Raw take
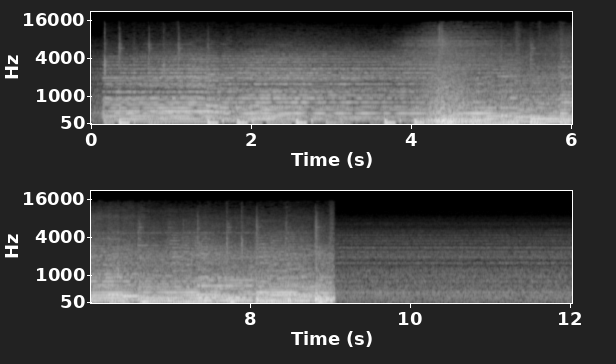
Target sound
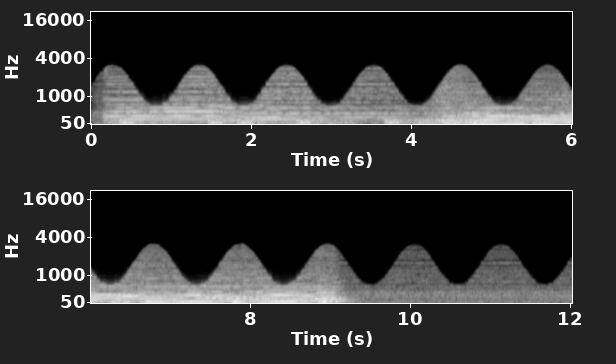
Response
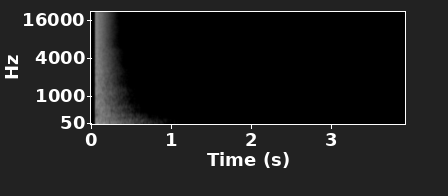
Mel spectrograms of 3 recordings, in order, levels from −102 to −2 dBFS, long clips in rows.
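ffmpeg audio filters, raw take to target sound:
-filter_complex "[0:a]asettb=1/sr,asplit=3[link_01][link_02][link_03];[link_01]atrim=end=3.924[link_04];[link_02]atrim=start=3.92:end=4.63,asetpts=PTS-STARTPTS,afade=type=in:duration=0.004:curve=qsin,afade=type=out:start_time=0.706:duration=0.004:curve=qsin,tiltshelf=frequency=1300:gain=-6[link_05];[link_03]atrim=start=4.626[link_06];[link_04][link_05]acrossfade=duration=0.004:curve1=hsin:curve2=qsin[link_07];[link_07][link_06]acrossfade=duration=0.004:curve1=qsin:curve2=hsin[link_08];[1:a]atrim=start_sample=2205,asetrate=83790,aresample=44100[link_09];[link_08][link_09]afir=irnorm=-1:irlink=0,afftfilt=real='re*lt(b*sr/1024,620*pow(3100/620,0.5+0.5*sin(2*PI*0.92*pts/sr)))':imag='im*lt(b*sr/1024,620*pow(3100/620,0.5+0.5*sin(2*PI*0.92*pts/sr)))':win_size=1024:overlap=0.75,volume=-1.5dB"

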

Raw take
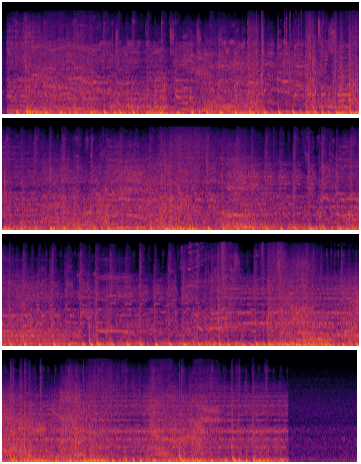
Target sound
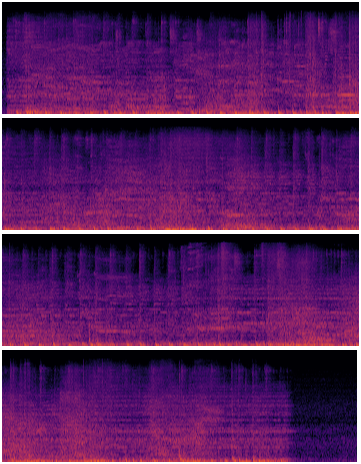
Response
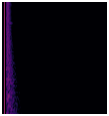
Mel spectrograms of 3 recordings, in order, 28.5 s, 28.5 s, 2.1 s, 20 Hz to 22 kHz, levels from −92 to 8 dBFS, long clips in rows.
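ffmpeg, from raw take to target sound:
-filter_complex "[0:a]equalizer=frequency=10000:width=0.84:gain=6.5[link_01];[1:a]atrim=start_sample=2205,asetrate=48510,aresample=44100[link_02];[link_01][link_02]afir=irnorm=-1:irlink=0,volume=-5.5dB"

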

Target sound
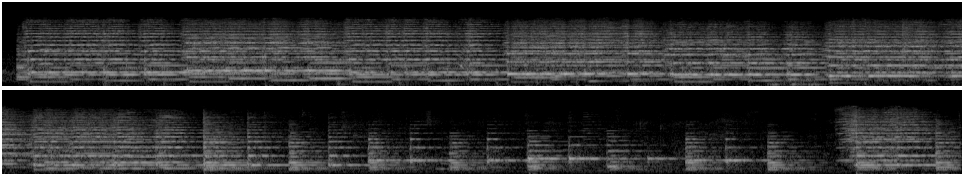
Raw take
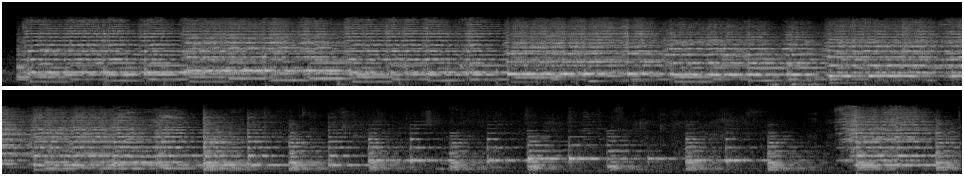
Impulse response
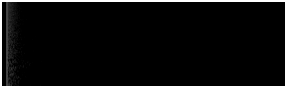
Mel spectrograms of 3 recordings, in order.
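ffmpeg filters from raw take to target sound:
-af "lowpass=9600,volume=-6.5dB"

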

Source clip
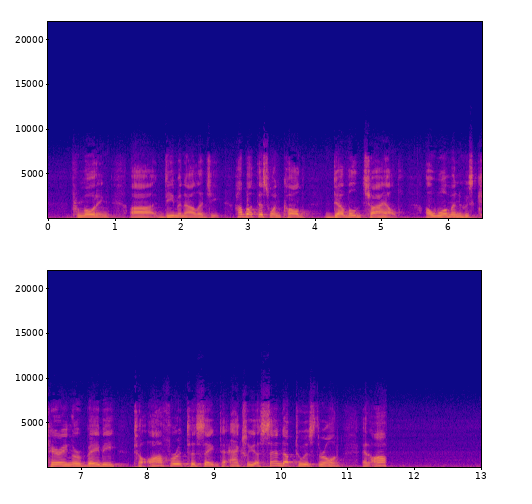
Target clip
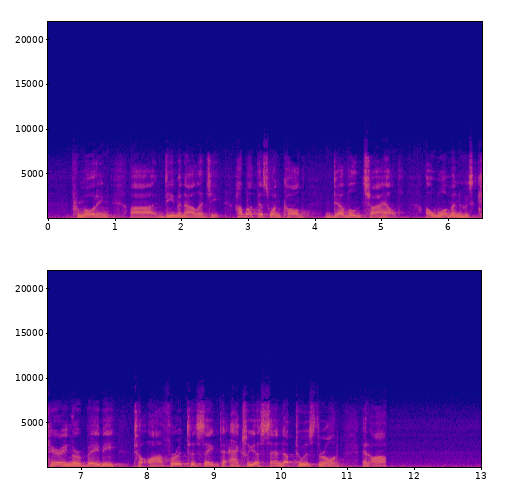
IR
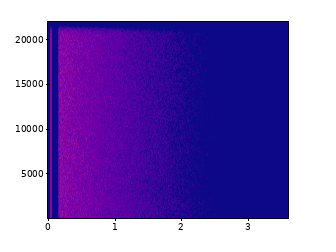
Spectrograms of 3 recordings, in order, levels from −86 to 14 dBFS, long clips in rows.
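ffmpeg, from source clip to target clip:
-af "alimiter=limit=-14dB:level=0:latency=1:release=168,volume=-2.5dB"

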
